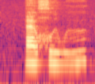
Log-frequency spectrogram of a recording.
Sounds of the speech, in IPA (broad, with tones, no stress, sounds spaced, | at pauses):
æ˧ χʷ i˧ w ɯ˧˥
